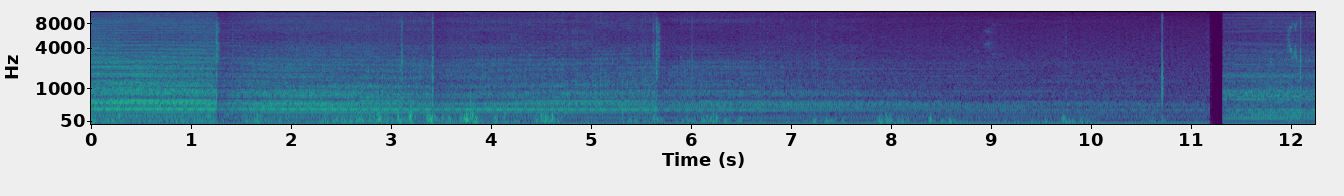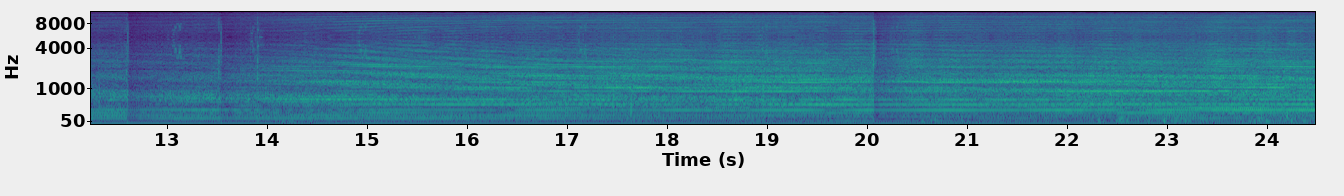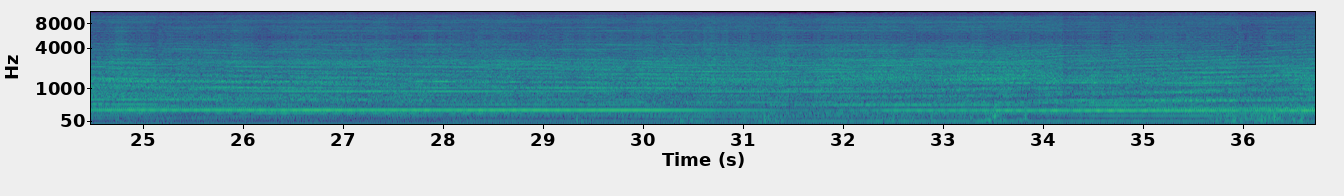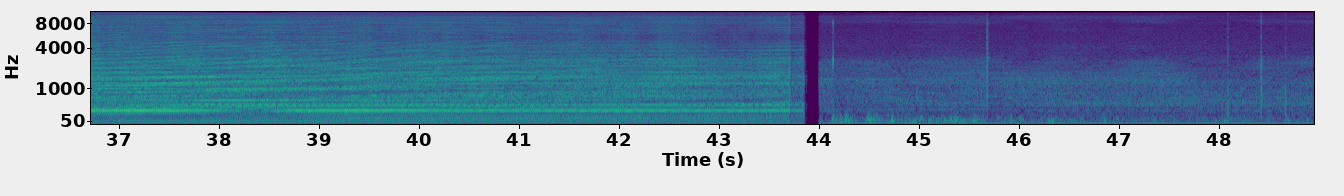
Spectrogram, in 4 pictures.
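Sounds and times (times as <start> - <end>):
microlight engine and propeller droning: 0.0 - 48.9.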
